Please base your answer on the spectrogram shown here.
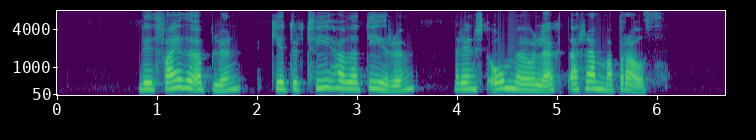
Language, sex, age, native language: Icelandic, female, 40-49, Icelandic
